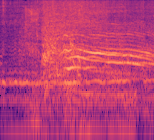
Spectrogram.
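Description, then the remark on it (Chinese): A pumpkin bee robot buzzes steadily for about two seconds, a rich, droning hum whose pitch wavers and slowly drifts, holding loud and even with no voices. “正当 QQ 力霸王要靠近倒地的南瓜巨龟兽的时候，突然间，QQ 力霸王的背后出现了南瓜蜜蜂机器人，准备偷袭过去。”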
